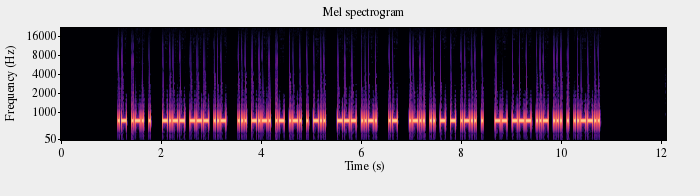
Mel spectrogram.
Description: Morse code, heard as a keyed tone, about 36 wpm, 700 Hz. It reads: ARE YOU SCARED OF A LITTLE MOUSE?
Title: Sentences from Top 1000 Words - Review Part 5 - 35wpm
